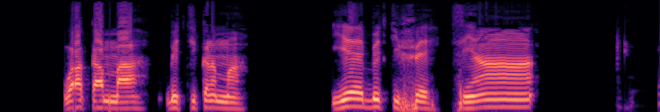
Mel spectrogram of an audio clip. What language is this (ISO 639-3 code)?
bci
